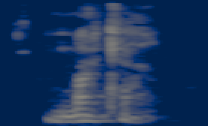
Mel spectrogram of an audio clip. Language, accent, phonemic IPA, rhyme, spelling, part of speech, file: English, Southern England, /ˈmɑkə/, -ɑːkə, maka, noun, LL-Q1860 (eng)-maka.wav
- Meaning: eye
